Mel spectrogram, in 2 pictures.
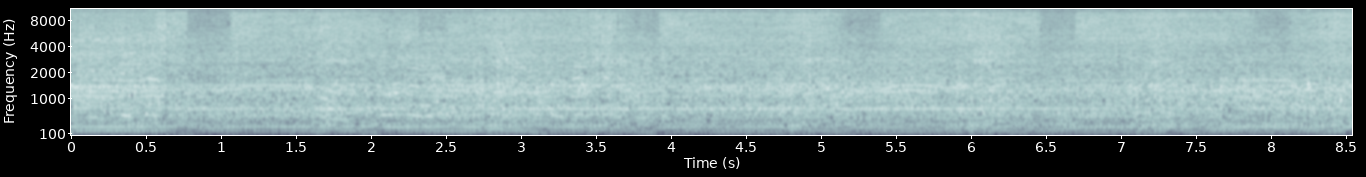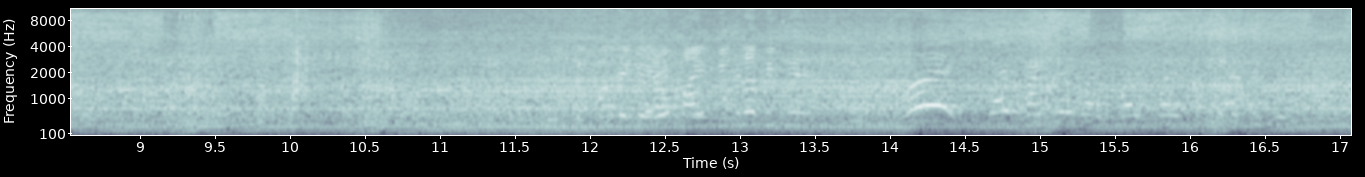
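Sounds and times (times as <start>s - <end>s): pump motor hum: 0.0s - 17.0s
paint spray hiss: 0.4s - 10.9s, 14.2s - 16.8s.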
